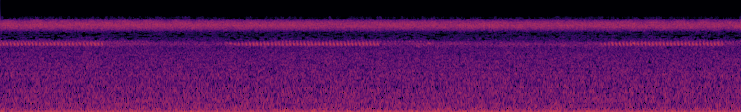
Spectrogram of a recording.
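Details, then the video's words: Mountain forest crickets near the summit, recorded live: three steady high-pitched trills, each about a second long with gaps between, set against a soft, continuous roar of wind in the trees. "Calm Forest in Mountain With Crickets, Insects Sound"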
